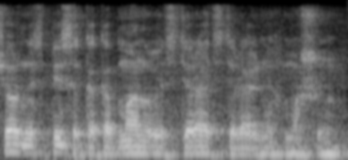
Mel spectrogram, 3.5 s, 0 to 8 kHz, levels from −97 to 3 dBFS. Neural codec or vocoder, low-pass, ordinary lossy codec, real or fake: vocoder, 22.05 kHz, 80 mel bands, WaveNeXt; 7.2 kHz; AAC, 48 kbps; fake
